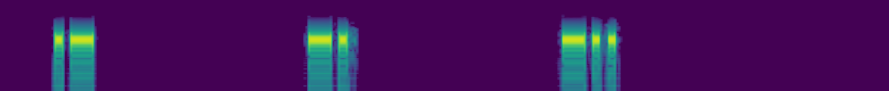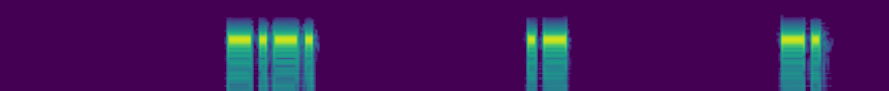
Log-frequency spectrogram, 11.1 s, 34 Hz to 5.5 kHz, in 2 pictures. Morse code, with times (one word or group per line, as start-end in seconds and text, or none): 0.3-3.8 AND
7.0-10.7 CAN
